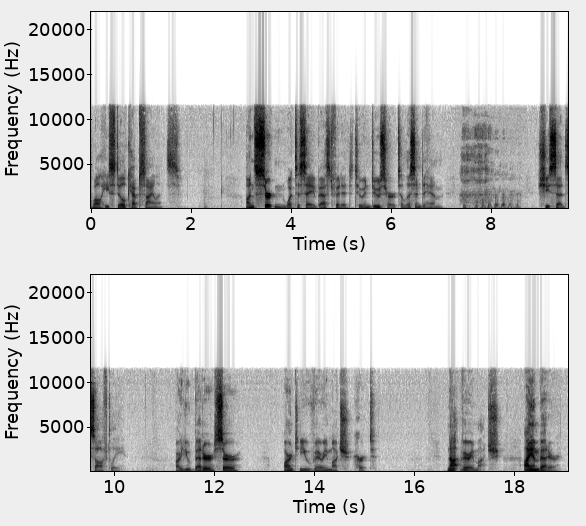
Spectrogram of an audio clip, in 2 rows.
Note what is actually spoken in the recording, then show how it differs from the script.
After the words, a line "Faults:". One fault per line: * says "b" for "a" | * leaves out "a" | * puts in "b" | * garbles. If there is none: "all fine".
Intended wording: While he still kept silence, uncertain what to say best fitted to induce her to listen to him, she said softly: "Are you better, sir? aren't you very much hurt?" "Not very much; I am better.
While he still kept silence, uncertain what to say best fitted to induce her to listen to him, she said softly: "Are you better, sir? aren't you very much hurt?" "Not very much; I am better.
Faults:
all fine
